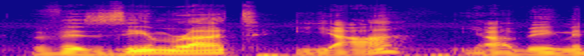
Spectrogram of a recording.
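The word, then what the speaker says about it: וזמרת: So, to pronounce these, it's Ozi v'zimrat Yah, Yah being the name of God, Vayehi li lishua.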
